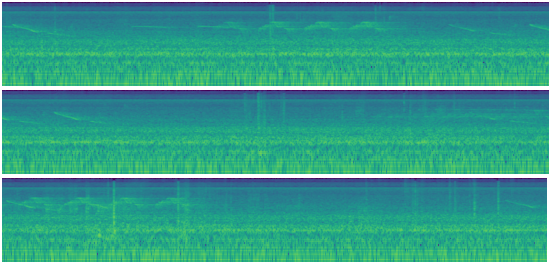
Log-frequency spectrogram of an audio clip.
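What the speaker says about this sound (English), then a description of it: "Swarmy freaking bees." Honey bees buzzing steadily around a crowded hive on the verge of swarming, a dense continuous hum with individual bees whizzing past close by and no talking.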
